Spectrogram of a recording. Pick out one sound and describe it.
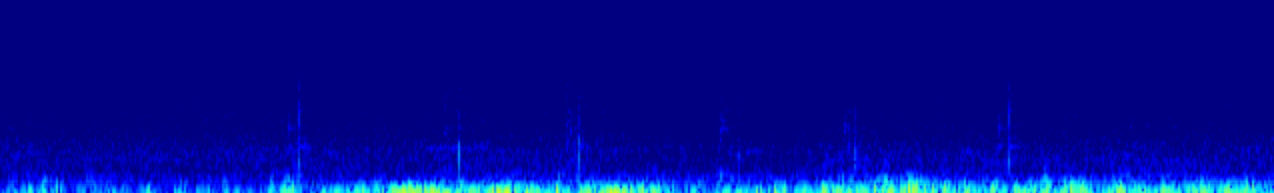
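Footsteps clank on a metal ladder as someone climbs.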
